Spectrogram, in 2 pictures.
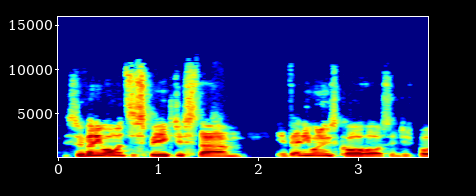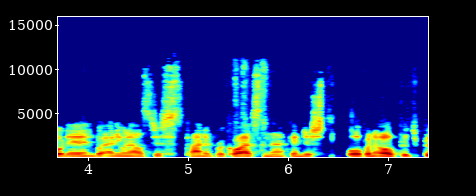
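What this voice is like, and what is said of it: Northeast English accent. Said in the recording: “We like listening to your accent ... Scottish ... Yeah, you're not too far off. It's from a little town in the northeast of England called Hartlepool”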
